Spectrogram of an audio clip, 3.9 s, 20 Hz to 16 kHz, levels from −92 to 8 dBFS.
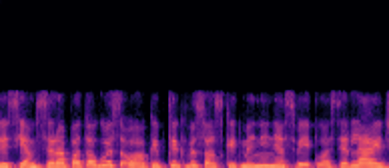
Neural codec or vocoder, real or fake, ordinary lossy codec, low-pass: none; real; MP3, 96 kbps; 7.2 kHz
